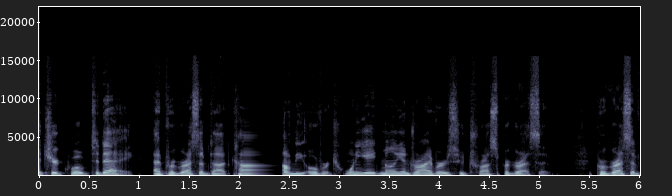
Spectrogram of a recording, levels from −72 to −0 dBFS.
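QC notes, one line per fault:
2.05–2.47 s, long network dropout: about 0.4 s of the speech never plays; instead the last sound is drawn out as a fading buzz or hiss lasting roughly 395 ms, with no stretch of true silence, then speech resumes about 30 ms earlier than before. On a spectrogram the harmonics smear into a flat, decaying band before a hard restart; the waveform shows a smooth envelope tail. Likely packets lost in transit, with the receiver concealing the gap.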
